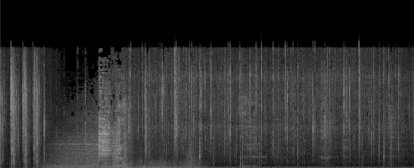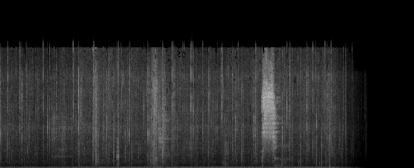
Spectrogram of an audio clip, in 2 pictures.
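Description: A fire roars loudly and steadily, then cuts off.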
